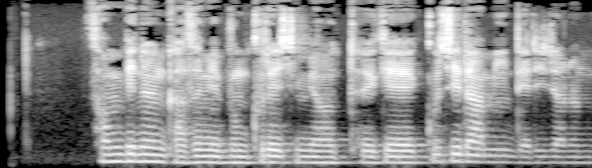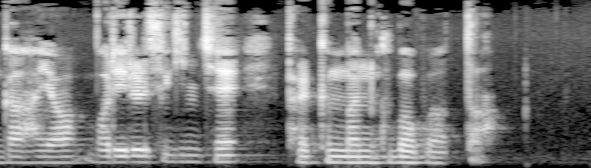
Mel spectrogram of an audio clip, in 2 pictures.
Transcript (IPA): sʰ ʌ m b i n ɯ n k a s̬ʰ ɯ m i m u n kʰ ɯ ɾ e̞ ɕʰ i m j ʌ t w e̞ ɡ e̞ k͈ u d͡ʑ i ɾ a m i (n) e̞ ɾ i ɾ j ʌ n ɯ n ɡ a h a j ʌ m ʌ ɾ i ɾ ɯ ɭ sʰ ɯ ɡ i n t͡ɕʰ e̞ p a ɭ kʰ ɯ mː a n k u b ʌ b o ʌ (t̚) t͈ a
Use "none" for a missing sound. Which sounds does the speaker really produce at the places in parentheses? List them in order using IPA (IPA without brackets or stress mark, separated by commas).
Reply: n, t̚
